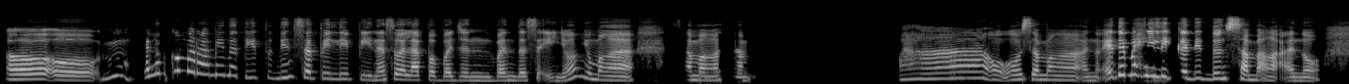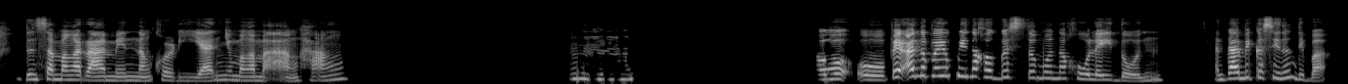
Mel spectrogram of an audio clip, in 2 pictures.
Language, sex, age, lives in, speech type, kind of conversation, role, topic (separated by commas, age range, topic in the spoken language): Filipino, female, 25-29, Philippines, conversation, unstructured, none, Ano ang pinakapaborito mong pagkaing kalye at bakit?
